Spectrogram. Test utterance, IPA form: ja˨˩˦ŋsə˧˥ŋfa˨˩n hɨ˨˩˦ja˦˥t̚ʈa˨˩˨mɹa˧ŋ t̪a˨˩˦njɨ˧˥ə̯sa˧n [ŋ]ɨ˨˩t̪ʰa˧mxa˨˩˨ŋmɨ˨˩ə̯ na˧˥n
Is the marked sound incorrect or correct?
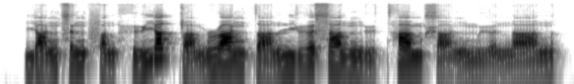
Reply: correct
